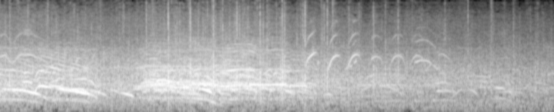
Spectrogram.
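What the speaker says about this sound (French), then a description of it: "vous pouvez l'applaudir bien fort" Audience applause for the polka-dot jersey winner at a Tour de France stage ceremony, a dense steady patter of clapping with whistle-like chirps and crowd noise over the full stretch, easing slightly toward the end.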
